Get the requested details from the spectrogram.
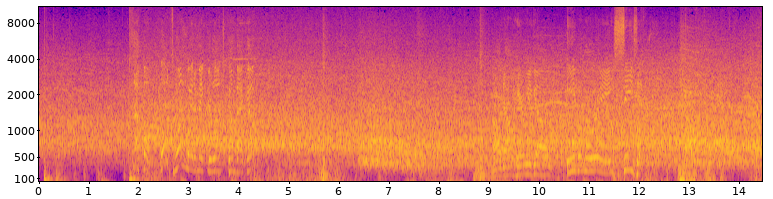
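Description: A large crowd cheers and roars steadily in a big echoing arena.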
